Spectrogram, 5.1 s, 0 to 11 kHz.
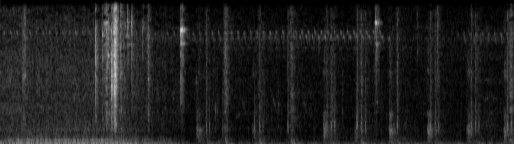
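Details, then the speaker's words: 1971 Lincoln Continental Mark III after shutoff: engine keeps chugging in uneven coughs three or four a second, severe dieseling run-on because the carburetor transfer slots (throttle) are open too far. "uhoh transfer slots are way too far open that is the worst diesing I've ever seen look at it go"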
